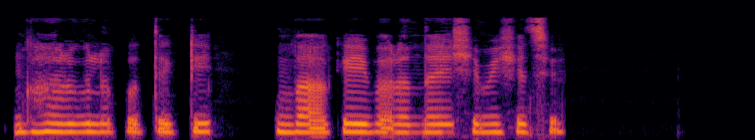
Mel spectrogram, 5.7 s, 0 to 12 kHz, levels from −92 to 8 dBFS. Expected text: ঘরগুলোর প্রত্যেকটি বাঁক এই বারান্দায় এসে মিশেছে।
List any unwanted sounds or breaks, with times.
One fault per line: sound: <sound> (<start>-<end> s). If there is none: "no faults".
no faults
